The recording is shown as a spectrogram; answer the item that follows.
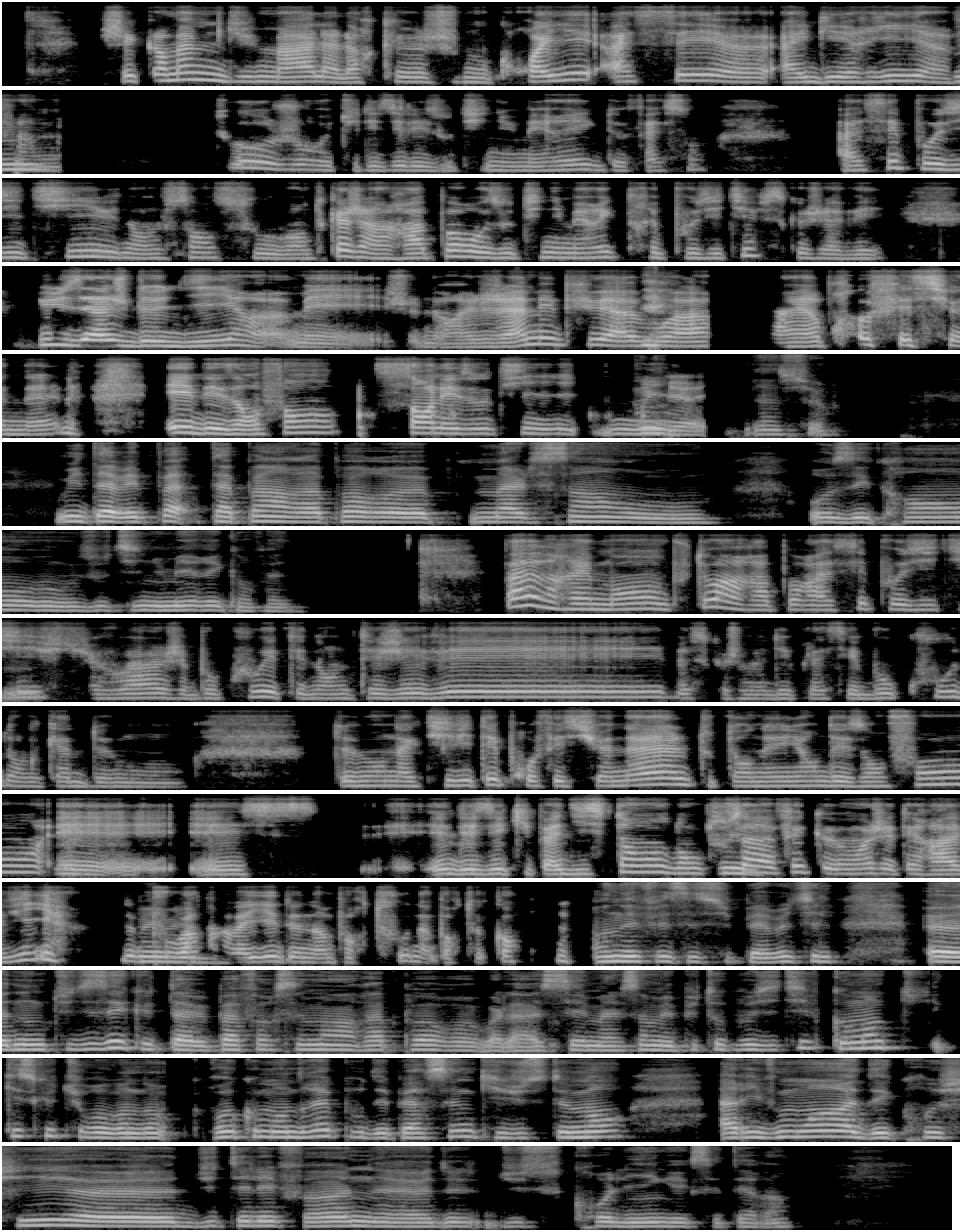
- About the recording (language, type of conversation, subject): French, podcast, Quelles habitudes numériques t’aident à déconnecter ?
- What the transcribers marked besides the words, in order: other background noise; stressed: "usage"; stressed: "jamais"; chuckle; laughing while speaking: "professionnelle"; drawn out: "TGV"; chuckle; chuckle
